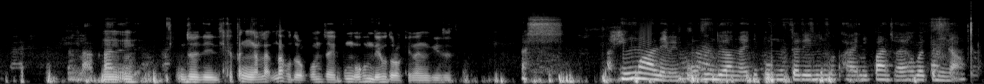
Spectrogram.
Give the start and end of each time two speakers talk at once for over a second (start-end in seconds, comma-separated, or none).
none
